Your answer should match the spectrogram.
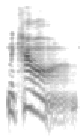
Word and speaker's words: McCown: And also, I've been pronouncing your last name wrong. McCown. – Yeah, I've been saying McCown, but it sounded like a guitar riff. – McCown. Yeah, like ice cream cone.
